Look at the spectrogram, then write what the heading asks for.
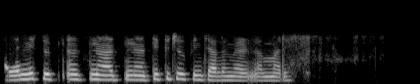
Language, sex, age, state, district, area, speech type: Telugu, female, 30-45, Telangana, Warangal, rural, conversation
